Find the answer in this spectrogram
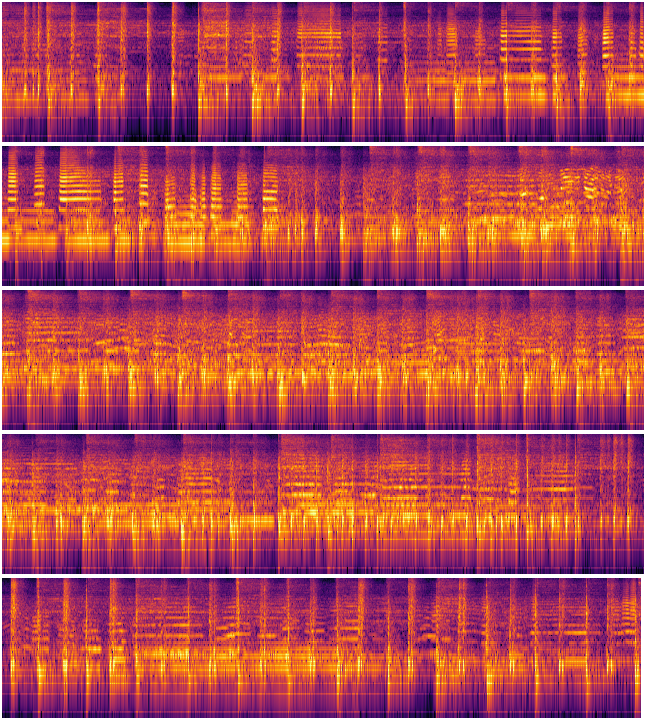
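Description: Street brass band playing: trumpets and other brass carrying the tune over a snare drum and bass drum beating a steady rhythm.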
